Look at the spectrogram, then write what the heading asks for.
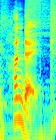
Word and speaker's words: Hyundai: know the korean factory hyundai it rhymes with sunday at least that's how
